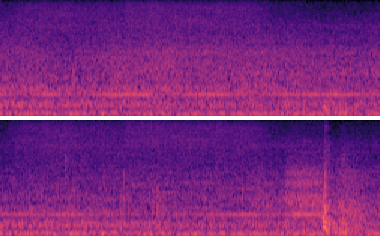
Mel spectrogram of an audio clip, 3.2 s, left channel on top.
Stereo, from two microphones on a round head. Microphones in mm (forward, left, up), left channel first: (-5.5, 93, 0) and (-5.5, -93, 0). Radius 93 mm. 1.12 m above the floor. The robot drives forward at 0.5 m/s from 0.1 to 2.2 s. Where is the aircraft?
30° left (ahead or behind).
